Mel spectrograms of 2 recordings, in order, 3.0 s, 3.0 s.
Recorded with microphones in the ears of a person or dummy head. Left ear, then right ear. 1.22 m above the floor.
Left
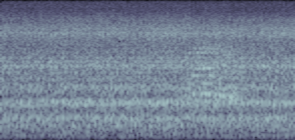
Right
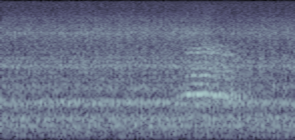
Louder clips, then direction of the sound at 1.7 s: Right 1 dB; 30° right (ahead or behind).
